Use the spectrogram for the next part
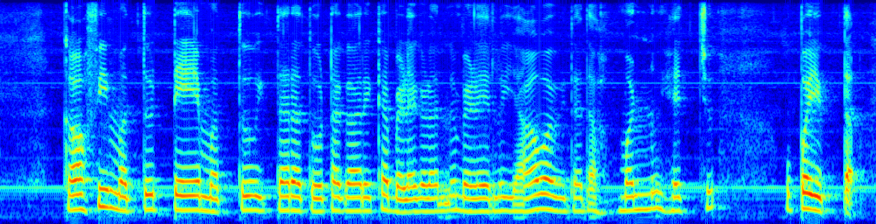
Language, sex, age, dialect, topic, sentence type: Kannada, female, 36-40, Central, agriculture, question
